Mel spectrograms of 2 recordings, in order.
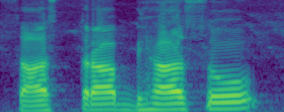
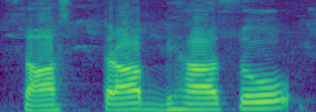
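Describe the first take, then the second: No difference in how they are said.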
